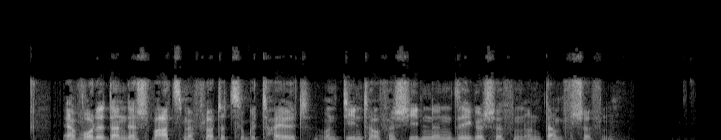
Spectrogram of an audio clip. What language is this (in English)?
German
